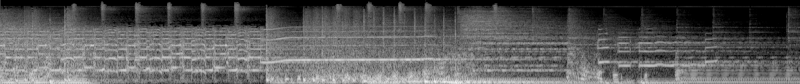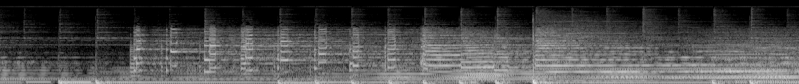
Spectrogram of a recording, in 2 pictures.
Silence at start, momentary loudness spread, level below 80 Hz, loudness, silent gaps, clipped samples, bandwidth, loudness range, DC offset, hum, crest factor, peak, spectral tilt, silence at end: 0 s; 12 LU; -26 dBFS; -15 LUFS; none; under 0.1%; 18 kHz; 10 LU; under 0.1%; none; 14 dB; 0 dBFS; -5 dB/octave; 0 s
